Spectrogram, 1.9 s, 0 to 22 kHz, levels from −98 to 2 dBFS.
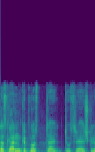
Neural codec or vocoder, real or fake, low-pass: codec, 24 kHz, 0.9 kbps, WavTokenizer, medium speech release version 1; fake; 9.9 kHz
